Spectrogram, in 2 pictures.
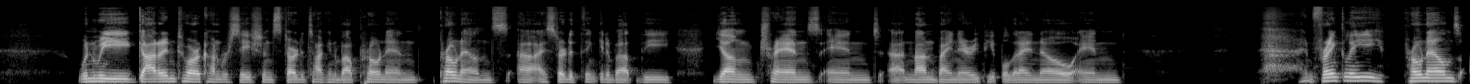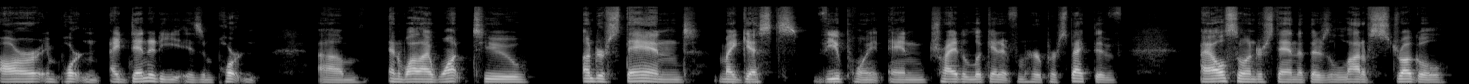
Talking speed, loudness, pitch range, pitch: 130 wpm, -21 LUFS, 110-130 Hz, 115 Hz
